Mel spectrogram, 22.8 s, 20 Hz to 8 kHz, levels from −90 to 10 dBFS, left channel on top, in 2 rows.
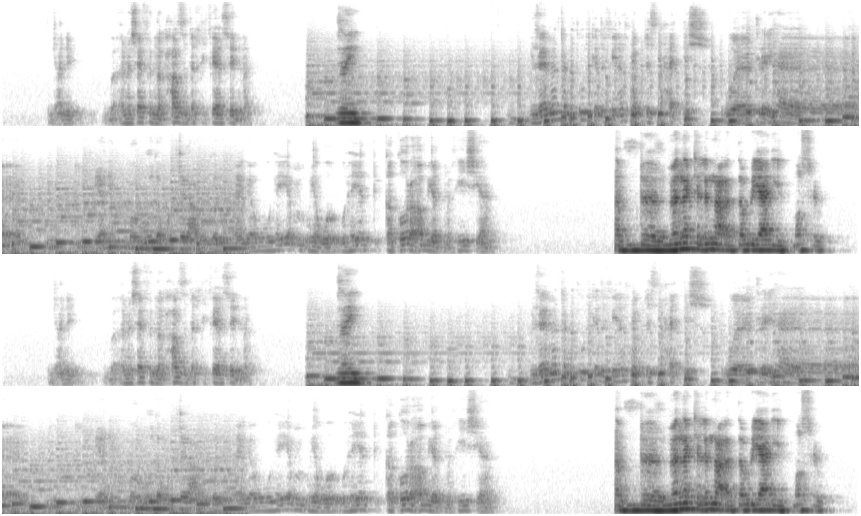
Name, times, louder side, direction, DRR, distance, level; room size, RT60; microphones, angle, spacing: voice 1, 0.6-3.3 6.7-18.0 20.2-20.3, left 1 dB, 60° left, 1.1 m, -38 dB
sound 1, 4.0-6.6 6.9-7.0 7.2-8.8 9.1-9.2 9.4-14.7, left 1 dB, 35° left, 0.5 m, -32 dB
voice 2, 4.4-4.8 19.6-22.4, left 1 dB, 5° left, 1.0 m, -19 dB
3.5 x 2.4 x 3.5 m
head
